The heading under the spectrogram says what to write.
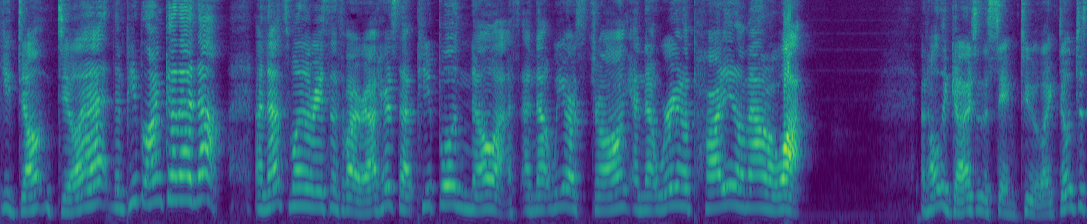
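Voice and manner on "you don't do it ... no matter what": over-the-top, exaggerated girly party girl voice. Explaining to a listener why the girls are out partying, in an exaggerated girl voice. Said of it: "you put way too much effort into the girl voice".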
